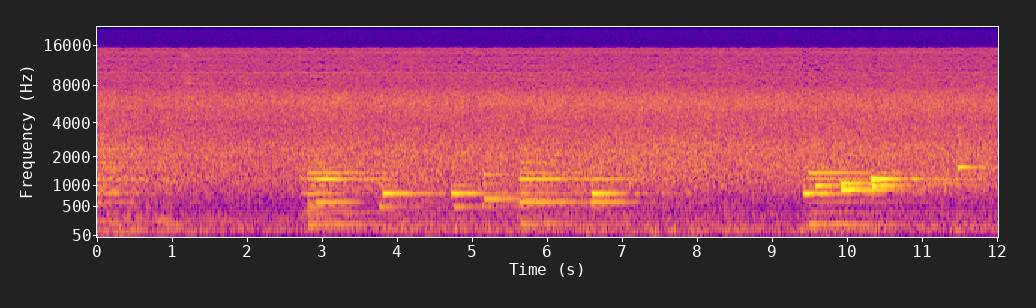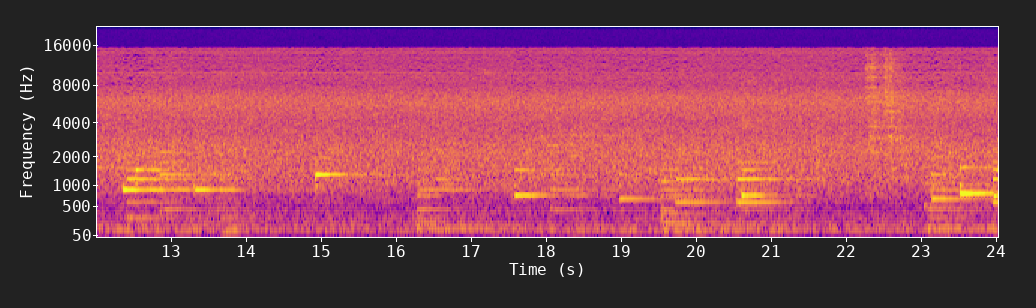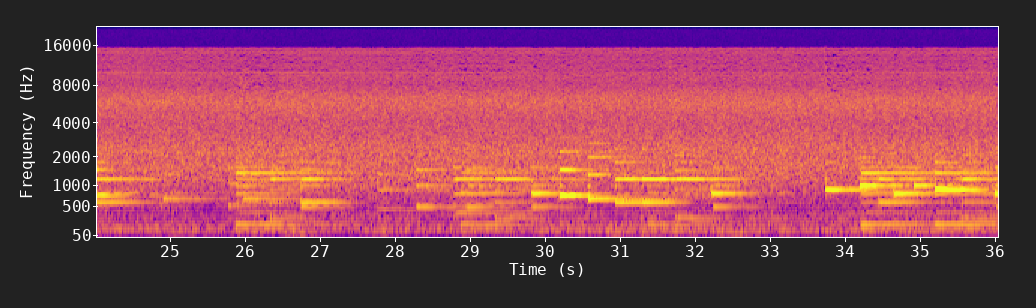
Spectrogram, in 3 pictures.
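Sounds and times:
slow church music on keyboard: 0.0 - 36.0.

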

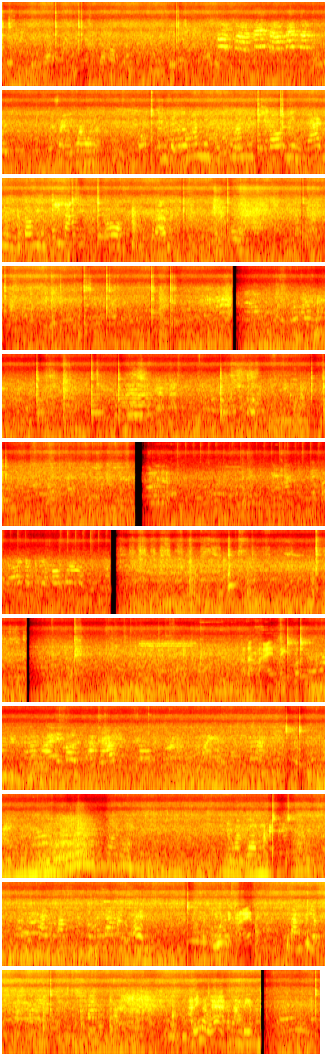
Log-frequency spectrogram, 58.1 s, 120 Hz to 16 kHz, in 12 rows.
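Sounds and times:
metal spatula scraping a wok: 0.0 - 3.3, 6.4 - 17.5, 19.8 - 24.6, 30.8 - 34.3, 45.9 - 56.9
food sizzling in a wok: 0.0 - 26.2, 29.0 - 58.0
voices chattering: 0.0 - 58.0
vehicle passing: 28.9 - 58.0.

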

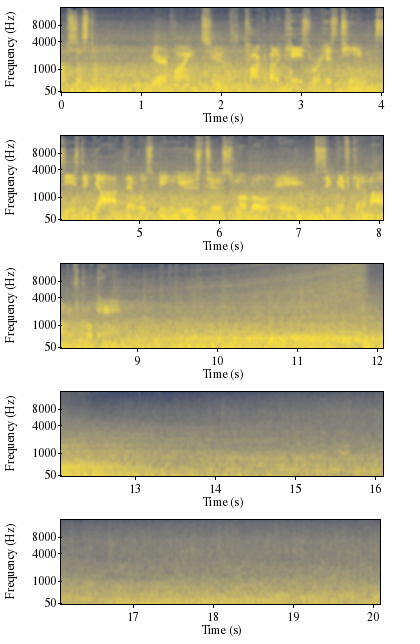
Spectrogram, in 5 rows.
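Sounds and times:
highway road noise: 0.0 - 20.0
rising hiss: 9.4 - 15.5.

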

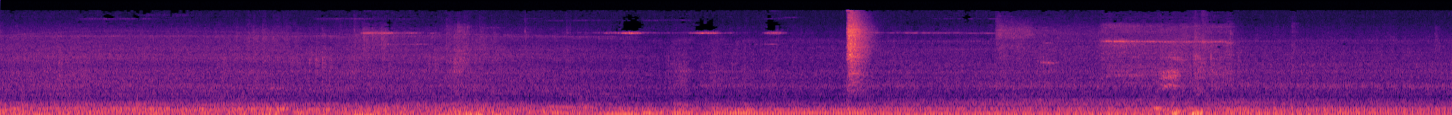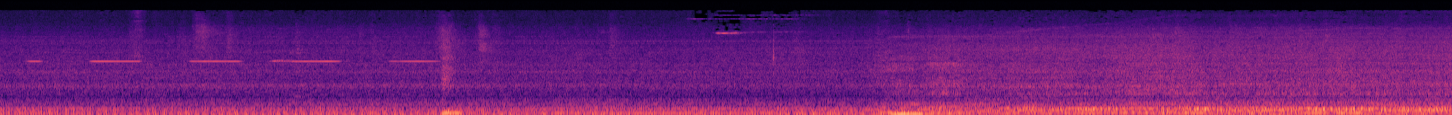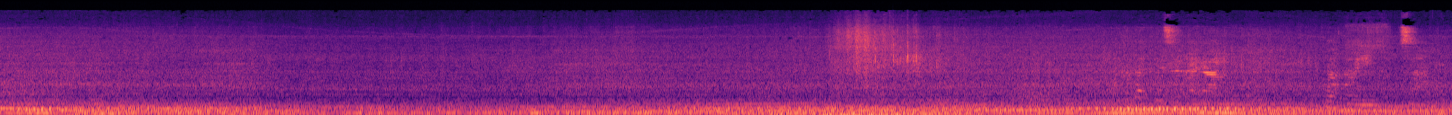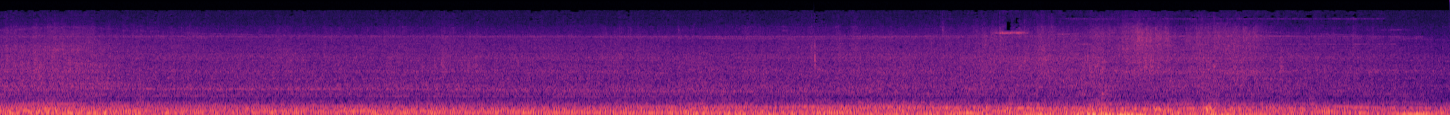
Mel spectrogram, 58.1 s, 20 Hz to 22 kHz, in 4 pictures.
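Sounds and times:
bus engine idling and accelerating: 0.0 - 58.0
thump: 18.9 - 19.2.

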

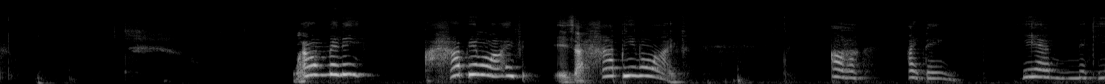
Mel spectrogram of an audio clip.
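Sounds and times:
person speaking: 2.9 - 7.0.

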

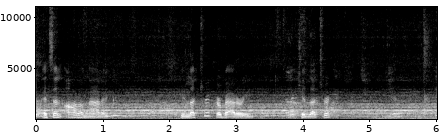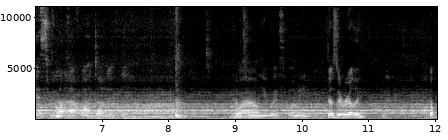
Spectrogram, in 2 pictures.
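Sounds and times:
yarn winder motor whine: 0.0 - 12.0.

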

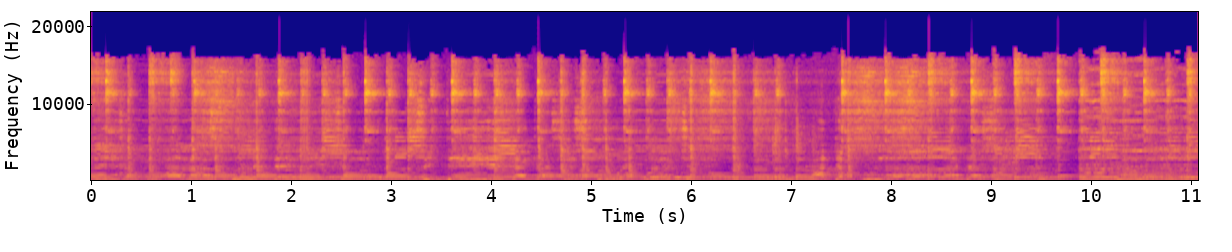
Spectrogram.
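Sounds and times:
electric keyboard melody: 0.0 - 11.0
percussion beat: 0.0 - 11.0.

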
